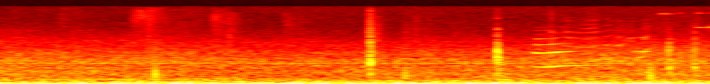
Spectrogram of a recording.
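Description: A key rattles in a door lock.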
